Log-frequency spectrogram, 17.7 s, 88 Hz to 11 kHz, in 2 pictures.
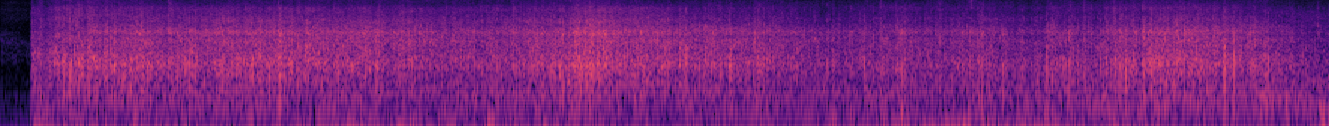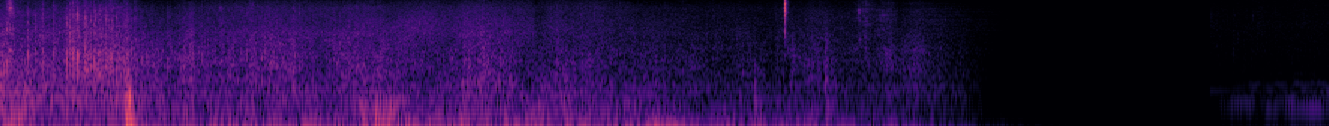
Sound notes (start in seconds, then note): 0.0 loud wind & rain; 14.0 click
